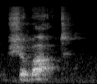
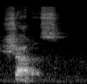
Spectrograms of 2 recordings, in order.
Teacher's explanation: If we're Ashkenazic, as it shows you in this book, it'd be Shabbos. They take the tav, they soften it to an S if it's at the end of a word in Ashkenazic, and they put the emphasis on the first syllable.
